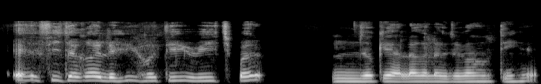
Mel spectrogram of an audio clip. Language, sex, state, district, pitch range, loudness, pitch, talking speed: Hindi, male, Uttar Pradesh, Jyotiba Phule Nagar, 135-180 Hz, -17 LUFS, 160 Hz, 135 wpm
